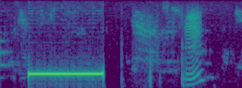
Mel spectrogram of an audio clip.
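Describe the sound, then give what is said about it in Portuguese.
A single long ringback tone from an outgoing phone call: one steady, mid-pitched beep lasting about a second, followed by a voice speaking. “eu tô ligando pra Patrícia”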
